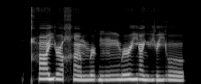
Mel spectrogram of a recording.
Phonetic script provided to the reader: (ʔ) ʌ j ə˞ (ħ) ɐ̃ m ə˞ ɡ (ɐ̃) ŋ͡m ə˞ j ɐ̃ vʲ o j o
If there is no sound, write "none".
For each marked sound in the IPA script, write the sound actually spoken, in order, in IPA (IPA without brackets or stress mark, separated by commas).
qʰ, χ, ə̃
